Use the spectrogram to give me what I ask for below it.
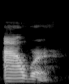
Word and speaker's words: hour: Now, when you have the words that begin with the letter H, but you don't pronounce the letter H and it is preceded right away by a vowel, then you must use the article N. So, an air, an hour, an honor, an honest opinion.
